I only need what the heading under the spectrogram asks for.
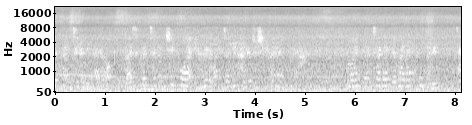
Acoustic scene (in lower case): subway train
